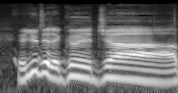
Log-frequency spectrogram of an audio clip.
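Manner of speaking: slow, drawn-out, patronizing praise.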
